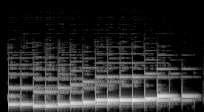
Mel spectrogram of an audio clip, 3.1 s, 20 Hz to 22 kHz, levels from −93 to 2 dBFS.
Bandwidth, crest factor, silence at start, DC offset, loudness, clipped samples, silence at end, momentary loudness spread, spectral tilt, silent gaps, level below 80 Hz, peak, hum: 4.2 kHz; 12 dB; 0.1 s; under 0.1%; -18 LUFS; under 0.1%; 0.1 s; 7 LU; -8.5 dB/octave; none; -82 dBFS; -6 dBFS; none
